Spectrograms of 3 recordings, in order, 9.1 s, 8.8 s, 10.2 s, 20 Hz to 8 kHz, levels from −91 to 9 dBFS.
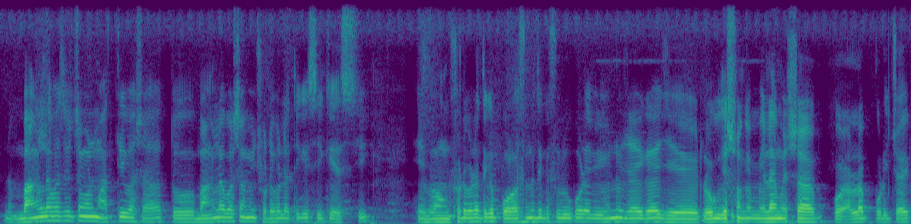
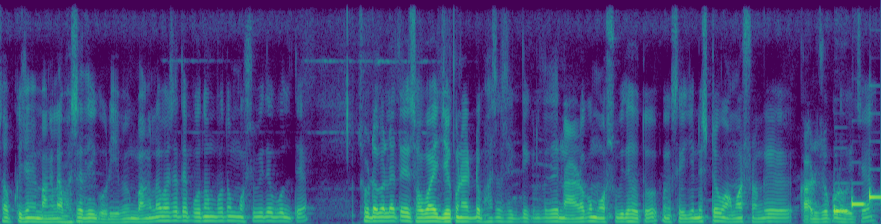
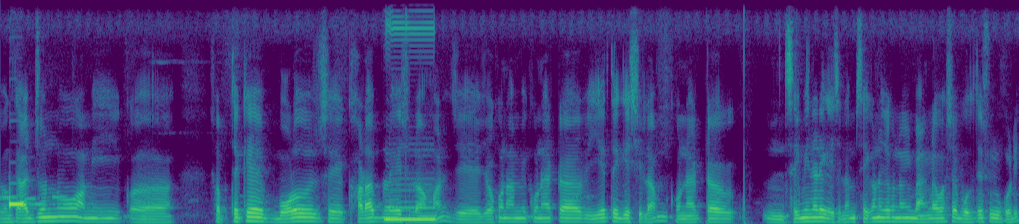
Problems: none marked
